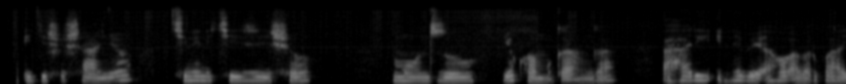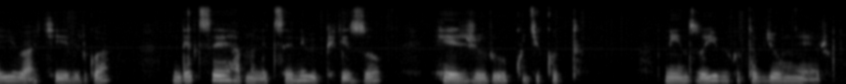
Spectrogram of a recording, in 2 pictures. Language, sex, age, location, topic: Kinyarwanda, female, 18-24, Kigali, health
